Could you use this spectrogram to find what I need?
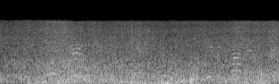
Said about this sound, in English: The sound of the audio got a little jumbled as water splashed the GoPro.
